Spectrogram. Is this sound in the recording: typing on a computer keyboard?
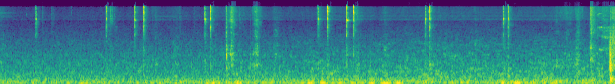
yes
